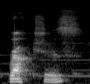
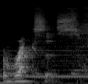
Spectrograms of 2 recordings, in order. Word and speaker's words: Rexus: Now that I see the dragon, I'm gonna say, Roxas. Is that Sorry, you? did I pronounce his name wrong? Roxas. It's pronounced Rexus.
